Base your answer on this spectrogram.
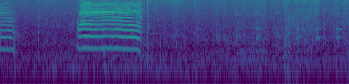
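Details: Eight-week-old black Siamese kitten, a male, talking at home after the arrival of a new dog brother. One loud, steady meow of nearly a second ends with a slight downturn, after a faint clipped meow at the start.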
